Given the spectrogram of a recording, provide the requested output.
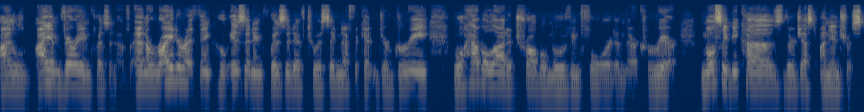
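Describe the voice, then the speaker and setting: An ordinary speaking voice from a man, fairly high in pitch with fairly even intonation. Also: fairly quick pace. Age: 60s. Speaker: freelance writer and speaker. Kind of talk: talk to a writers' group meeting.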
